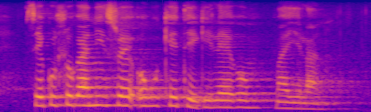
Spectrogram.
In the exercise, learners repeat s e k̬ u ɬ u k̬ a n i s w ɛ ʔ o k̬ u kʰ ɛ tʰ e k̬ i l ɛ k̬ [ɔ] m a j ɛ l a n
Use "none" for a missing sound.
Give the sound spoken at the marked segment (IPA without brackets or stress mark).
ɔ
